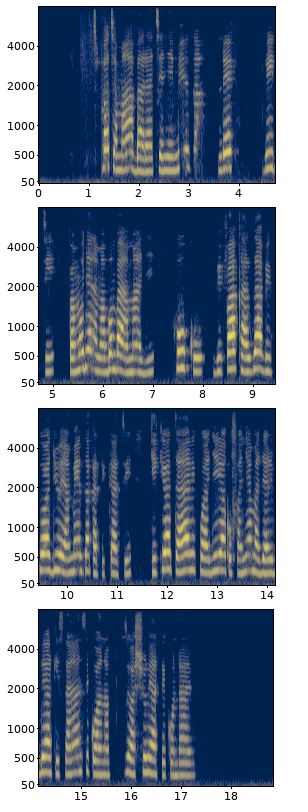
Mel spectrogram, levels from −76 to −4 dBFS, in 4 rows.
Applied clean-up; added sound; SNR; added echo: neural diffusion model UNIVERSE++.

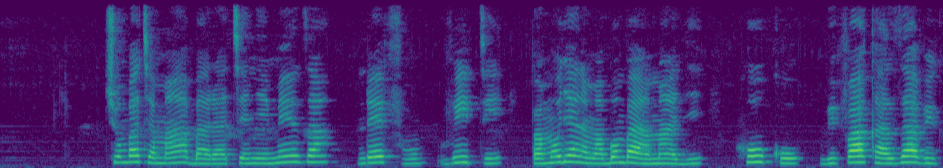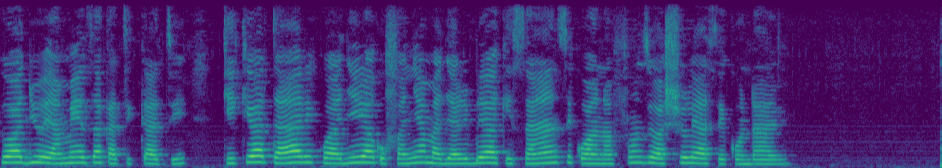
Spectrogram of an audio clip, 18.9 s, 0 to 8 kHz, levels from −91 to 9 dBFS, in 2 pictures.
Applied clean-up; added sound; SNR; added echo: none; none; none; none.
